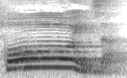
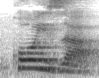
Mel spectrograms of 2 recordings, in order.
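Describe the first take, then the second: First: "Coisa" with the O held long and high, I kept brief; stressed vowel stretched. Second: Said in the usual way. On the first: Shown as a demonstration. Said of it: "maior tonicidade". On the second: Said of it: "Olha a sílaba".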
